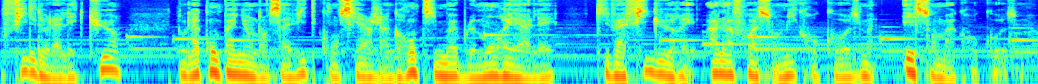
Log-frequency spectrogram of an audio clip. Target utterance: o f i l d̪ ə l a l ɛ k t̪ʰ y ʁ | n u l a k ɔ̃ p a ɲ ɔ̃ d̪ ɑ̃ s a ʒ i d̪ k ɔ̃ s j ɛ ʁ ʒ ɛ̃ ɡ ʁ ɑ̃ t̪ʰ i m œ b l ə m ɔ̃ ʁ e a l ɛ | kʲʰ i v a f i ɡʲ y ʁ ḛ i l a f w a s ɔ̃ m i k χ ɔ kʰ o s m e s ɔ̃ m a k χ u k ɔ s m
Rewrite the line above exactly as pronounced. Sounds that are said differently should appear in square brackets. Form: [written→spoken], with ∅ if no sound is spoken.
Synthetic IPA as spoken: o f i l d̪ ə l a l ɛ k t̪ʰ y ʁ | n u l a k ɔ̃ p a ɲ ɔ̃ d̪ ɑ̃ s a [ʒ→v] i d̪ k ɔ̃ s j ɛ ʁ ʒ ɛ̃ ɡ ʁ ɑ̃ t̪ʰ i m œ b l ə m ɔ̃ ʁ e a l ɛ | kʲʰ i v a f i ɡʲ y ʁ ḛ [i→a] l a f w a s ɔ̃ m i k χ ɔ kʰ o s m e s ɔ̃ m a k χ [u→ɔ] k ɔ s m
